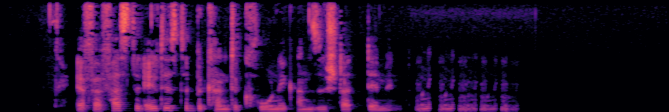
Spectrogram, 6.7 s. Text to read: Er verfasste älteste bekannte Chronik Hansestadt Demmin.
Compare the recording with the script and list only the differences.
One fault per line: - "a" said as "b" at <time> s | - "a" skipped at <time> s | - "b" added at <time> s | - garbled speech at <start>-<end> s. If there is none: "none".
none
